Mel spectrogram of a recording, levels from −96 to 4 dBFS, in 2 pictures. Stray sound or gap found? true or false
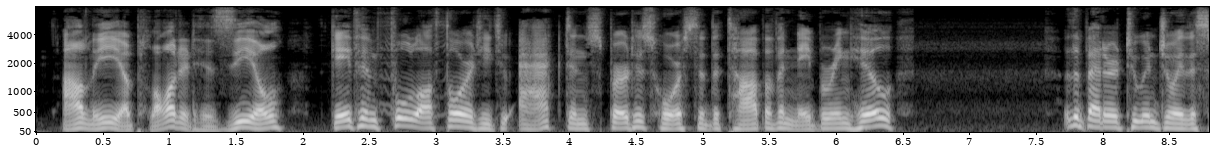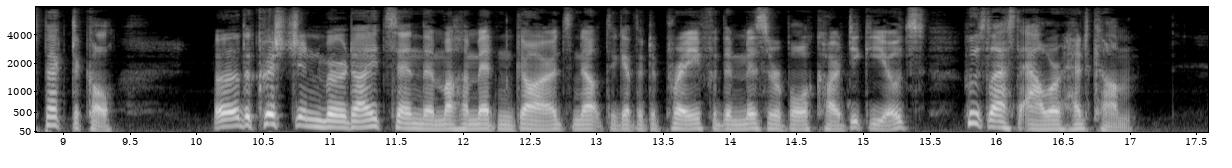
false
